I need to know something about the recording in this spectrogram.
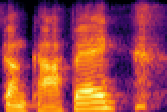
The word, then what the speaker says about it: Skunkape: It's the remaster being developed by you said it's pronounced Skunkape?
